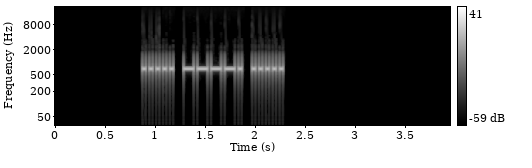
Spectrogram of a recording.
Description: Morse code, heard as a keyed tone, about 34 wpm, 700 Hz. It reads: 595
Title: Numbers - 3-Digit 35wpm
